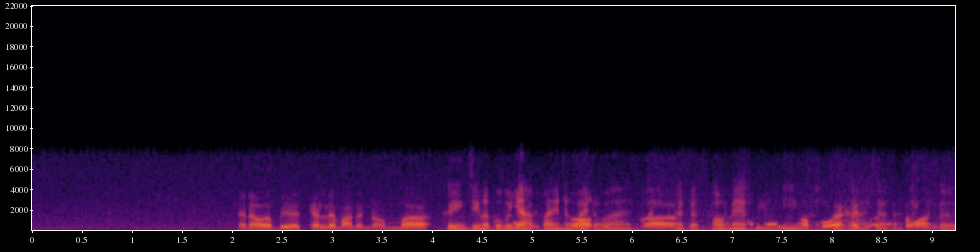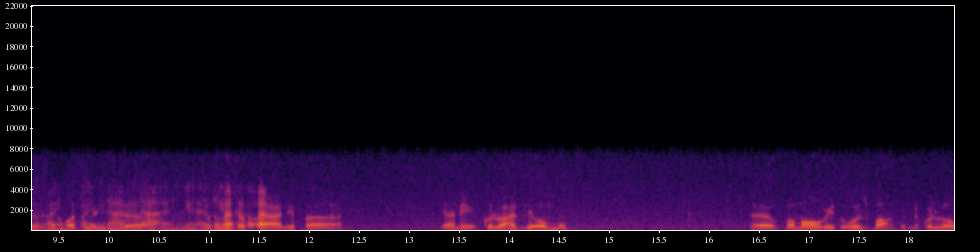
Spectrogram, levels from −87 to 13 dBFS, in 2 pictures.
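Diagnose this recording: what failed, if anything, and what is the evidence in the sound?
Speech suppressed in double talk at 4.79–6.16 s, 7.43–8.02 s and 8.4–8.75 s. The call processing likely ducked the talker, leaving waveform dips of up to about 15 dB.

Echo leak at 5.98–6.22 s, 6.94–7.89 s, 8.35–8.85 s and 9.43–11.6 s. A likely uncancelled loudspeaker copy trails by 0.32 s at about 5–15 dB below, showing as duplicated spectrogram patterns.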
